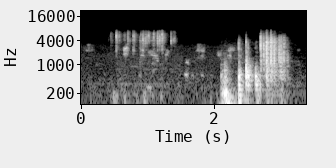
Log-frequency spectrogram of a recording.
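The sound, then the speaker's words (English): Dice rolled for a resistance check in a tabletop role-playing game clatter in two bursts: first a light, quick rattle, then a louder tumble of hard clicks and thuds on a table, lasting about a second. “Give me a roll. You want a 20 or less?”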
